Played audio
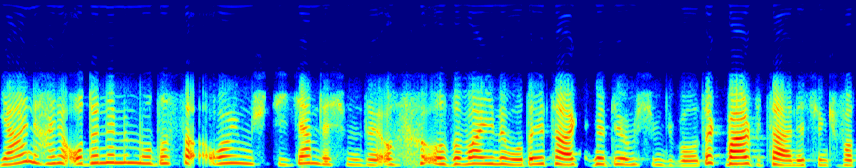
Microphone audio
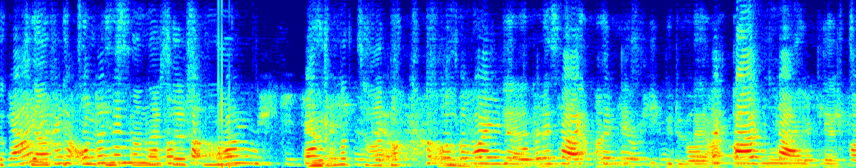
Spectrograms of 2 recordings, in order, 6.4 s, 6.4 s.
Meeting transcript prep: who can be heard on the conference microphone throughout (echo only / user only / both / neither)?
both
